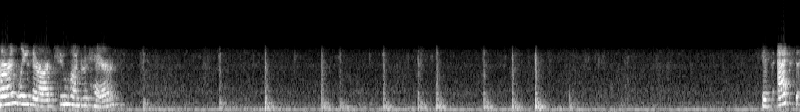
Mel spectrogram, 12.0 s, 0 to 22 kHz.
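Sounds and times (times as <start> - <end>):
low steady hum: 0.0 - 12.0
stylus tapping on tablet screen: 2.1 - 2.4, 3.2 - 8.8.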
